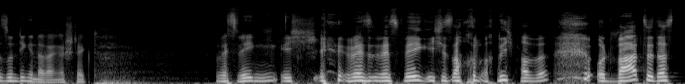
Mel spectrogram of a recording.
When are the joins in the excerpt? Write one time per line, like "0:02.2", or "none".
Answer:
0:02.1
0:05.2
